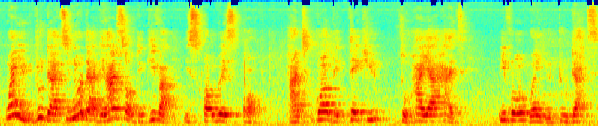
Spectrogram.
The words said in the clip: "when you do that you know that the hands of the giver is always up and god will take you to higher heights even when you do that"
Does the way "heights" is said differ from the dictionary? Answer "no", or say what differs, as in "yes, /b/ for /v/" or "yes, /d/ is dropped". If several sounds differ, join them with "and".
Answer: yes, /s/ is dropped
